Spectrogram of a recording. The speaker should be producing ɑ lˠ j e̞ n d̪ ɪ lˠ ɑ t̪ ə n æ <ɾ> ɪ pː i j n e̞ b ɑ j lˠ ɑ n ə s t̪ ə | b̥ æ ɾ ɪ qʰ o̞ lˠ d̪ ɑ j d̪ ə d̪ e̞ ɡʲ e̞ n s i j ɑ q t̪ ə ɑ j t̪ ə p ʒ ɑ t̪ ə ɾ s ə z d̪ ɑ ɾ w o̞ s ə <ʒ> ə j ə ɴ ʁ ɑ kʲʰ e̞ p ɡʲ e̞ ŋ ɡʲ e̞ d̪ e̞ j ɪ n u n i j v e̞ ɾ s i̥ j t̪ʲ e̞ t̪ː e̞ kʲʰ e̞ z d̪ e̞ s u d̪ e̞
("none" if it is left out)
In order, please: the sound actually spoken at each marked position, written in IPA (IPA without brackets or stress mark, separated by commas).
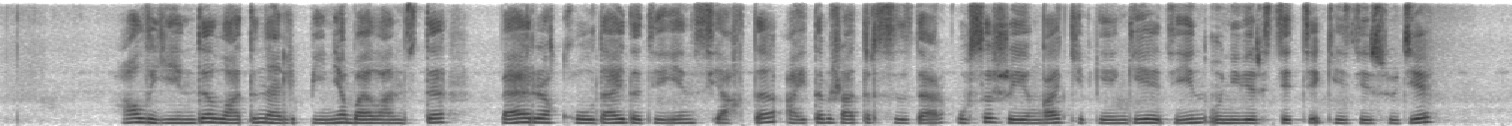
l, ʒ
